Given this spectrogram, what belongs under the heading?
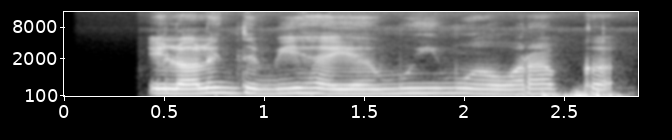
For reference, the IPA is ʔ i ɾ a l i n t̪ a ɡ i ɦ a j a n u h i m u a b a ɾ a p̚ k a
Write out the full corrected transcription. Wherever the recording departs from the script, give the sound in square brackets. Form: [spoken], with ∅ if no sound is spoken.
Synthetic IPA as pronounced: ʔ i [l] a l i n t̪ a [b] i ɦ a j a [m] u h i m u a [w] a ɾ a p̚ k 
